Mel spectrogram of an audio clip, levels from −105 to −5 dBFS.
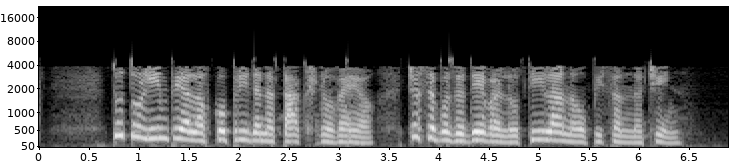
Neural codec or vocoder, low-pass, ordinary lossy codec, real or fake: vocoder, 44.1 kHz, 128 mel bands, Pupu-Vocoder; 19.8 kHz; AAC, 16 kbps; fake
